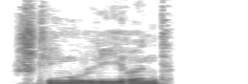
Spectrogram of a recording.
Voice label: "stimulierend", German; adjectives

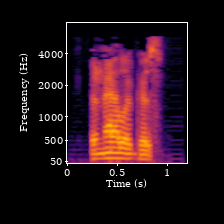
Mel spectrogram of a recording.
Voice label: "analogous", English; adjectives

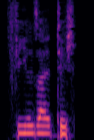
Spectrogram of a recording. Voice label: "vielseitig", German; adjectives

